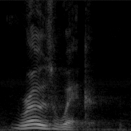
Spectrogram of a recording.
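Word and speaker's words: Rozewicz: and i'm going to tell you how to pronounce it rosewick who would have guessed i just thought i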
